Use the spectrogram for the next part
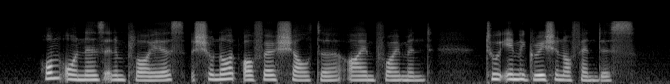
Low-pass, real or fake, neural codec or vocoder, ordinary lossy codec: none; fake; codec, 16 kHz, 0.2 kbps, FocalCodec; none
